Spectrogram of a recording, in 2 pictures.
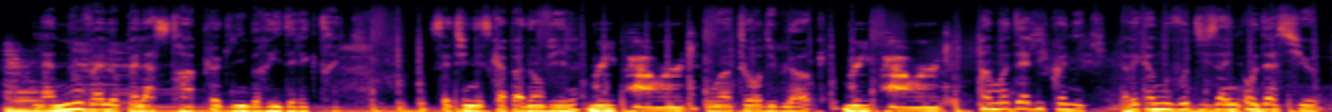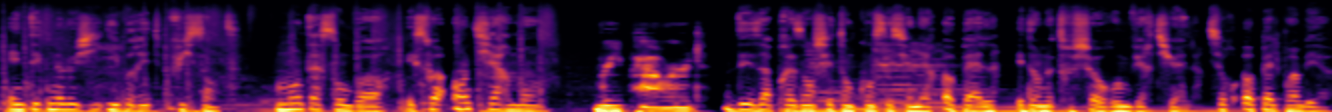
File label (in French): FR Radio Voice; Opel Astra; 20s; Opel-Salon-Astra; Opel Repowered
